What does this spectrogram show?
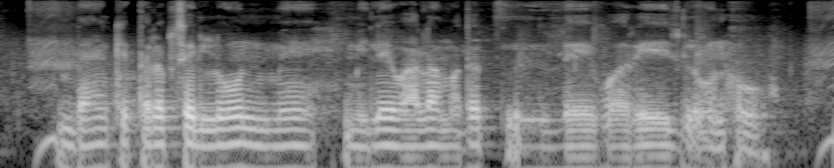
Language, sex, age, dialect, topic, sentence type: Bhojpuri, female, 18-24, Western, banking, statement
